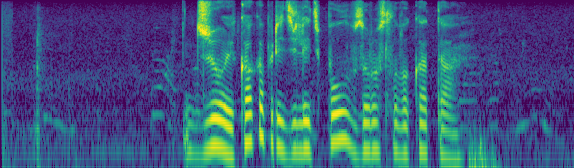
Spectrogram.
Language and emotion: Russian, neutral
